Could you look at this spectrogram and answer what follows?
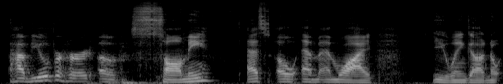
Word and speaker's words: Sommy: SOMMY. Sommy. No. So like Sunny, but with M's.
